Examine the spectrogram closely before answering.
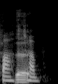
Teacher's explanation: The TH of bath is made with your tongue between your teeth.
